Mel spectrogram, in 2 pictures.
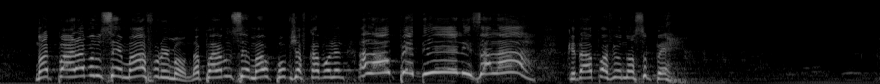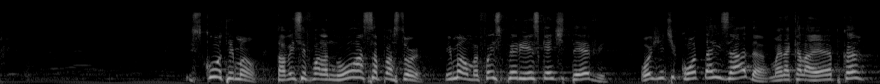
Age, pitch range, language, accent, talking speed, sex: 20-39, 210-290 Hz, English, Brazilian, 175 wpm, male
